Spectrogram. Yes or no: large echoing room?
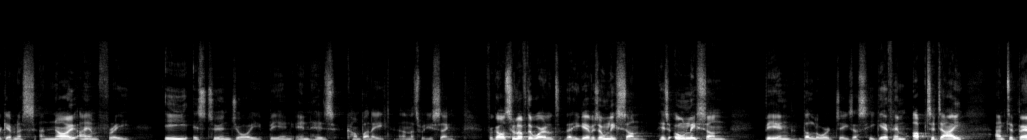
yes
